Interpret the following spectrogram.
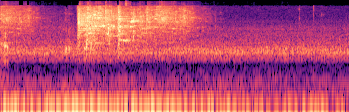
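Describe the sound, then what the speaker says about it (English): Glass shatters in the video game Prey, a single sharp crash with bright tinkling shards that lasts about a second, then fades into a low ambient hum. "Did you just break the glass?"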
